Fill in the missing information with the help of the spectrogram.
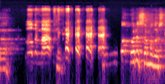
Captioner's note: laughs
